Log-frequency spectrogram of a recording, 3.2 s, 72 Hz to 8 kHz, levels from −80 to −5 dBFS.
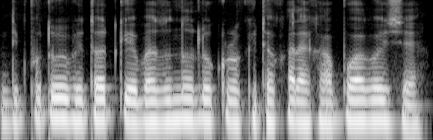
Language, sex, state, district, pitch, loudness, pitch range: Assamese, male, Assam, Hailakandi, 135 Hz, -15 LUFS, 135-140 Hz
